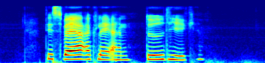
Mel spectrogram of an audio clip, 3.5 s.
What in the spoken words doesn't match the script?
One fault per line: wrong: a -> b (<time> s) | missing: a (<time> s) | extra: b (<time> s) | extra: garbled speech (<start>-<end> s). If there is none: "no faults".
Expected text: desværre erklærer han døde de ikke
no faults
